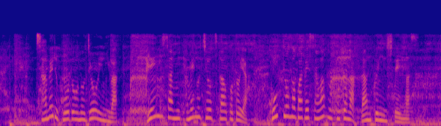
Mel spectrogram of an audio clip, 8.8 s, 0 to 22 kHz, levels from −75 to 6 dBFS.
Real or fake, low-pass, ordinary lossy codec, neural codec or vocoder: fake; 7.2 kHz; none; codec, 16 kHz, 4 kbps, FunCodec, trained on Chinese and English, 50 frames a second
